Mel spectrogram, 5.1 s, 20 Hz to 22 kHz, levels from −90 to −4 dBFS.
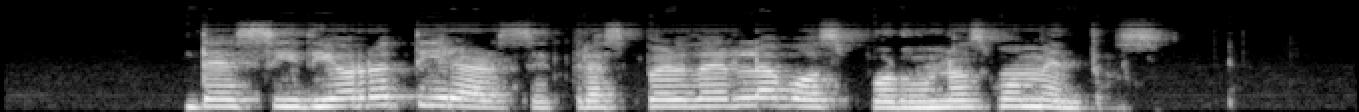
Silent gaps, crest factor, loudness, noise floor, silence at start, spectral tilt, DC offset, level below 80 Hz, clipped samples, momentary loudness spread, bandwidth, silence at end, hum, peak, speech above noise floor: none; 16 dB; -14 LUFS; -66 dBFS; 0.7 s; -4 dB/octave; under 0.1%; -64 dBFS; under 0.1%; 8 LU; 9.4 kHz; 0.75 s; none; 0 dBFS; 52 dB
